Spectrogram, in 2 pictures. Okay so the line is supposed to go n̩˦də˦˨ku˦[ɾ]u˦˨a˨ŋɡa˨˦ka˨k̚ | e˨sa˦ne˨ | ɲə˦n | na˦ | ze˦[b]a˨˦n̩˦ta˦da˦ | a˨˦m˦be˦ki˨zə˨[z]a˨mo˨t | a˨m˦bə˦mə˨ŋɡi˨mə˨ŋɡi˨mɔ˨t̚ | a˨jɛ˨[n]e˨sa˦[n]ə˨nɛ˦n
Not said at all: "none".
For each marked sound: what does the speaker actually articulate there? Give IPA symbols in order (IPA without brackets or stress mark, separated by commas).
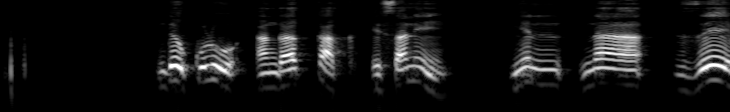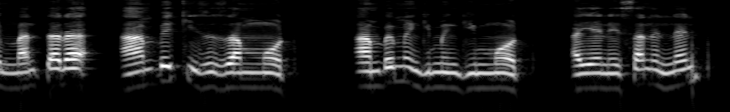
l, m, z, n, n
